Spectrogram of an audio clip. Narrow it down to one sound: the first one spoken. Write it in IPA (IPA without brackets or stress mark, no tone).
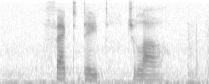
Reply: f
